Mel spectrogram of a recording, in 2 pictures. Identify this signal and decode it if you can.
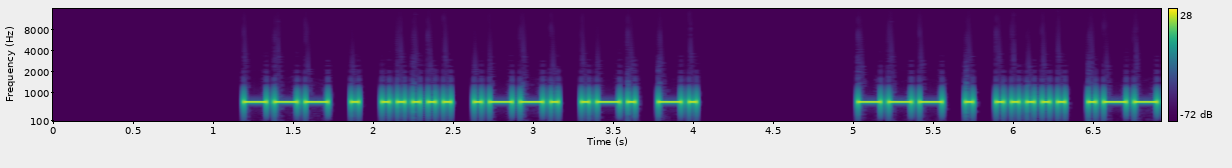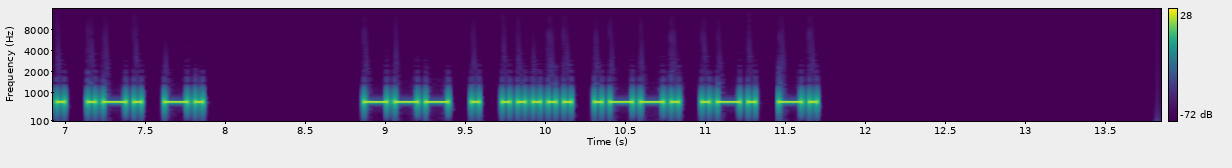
Morse code, heard as a keyed tone, about 25 wpm, 700 Hz. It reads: OE5PRN OE5PRN OE5PRN
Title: DXCC-100 Call Signs - 6 Characters - Repeated 3x - 25wpm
